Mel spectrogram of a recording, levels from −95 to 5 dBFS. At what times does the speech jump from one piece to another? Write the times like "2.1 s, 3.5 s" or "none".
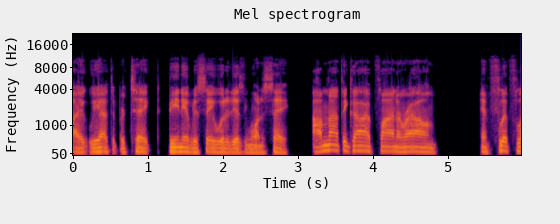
1.1 s, 3.0 s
